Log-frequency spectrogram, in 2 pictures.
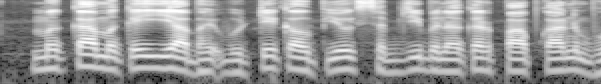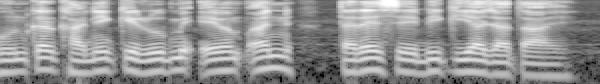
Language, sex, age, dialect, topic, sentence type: Hindi, male, 25-30, Kanauji Braj Bhasha, agriculture, statement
